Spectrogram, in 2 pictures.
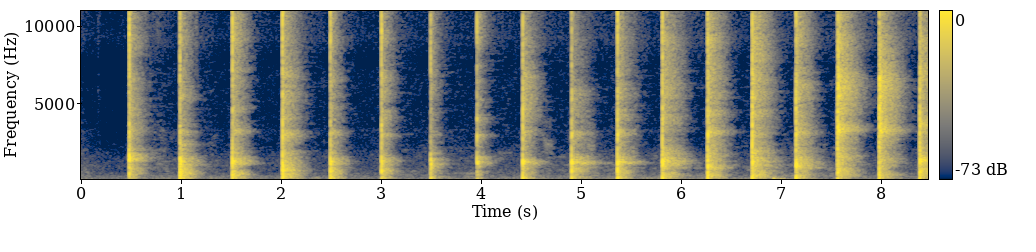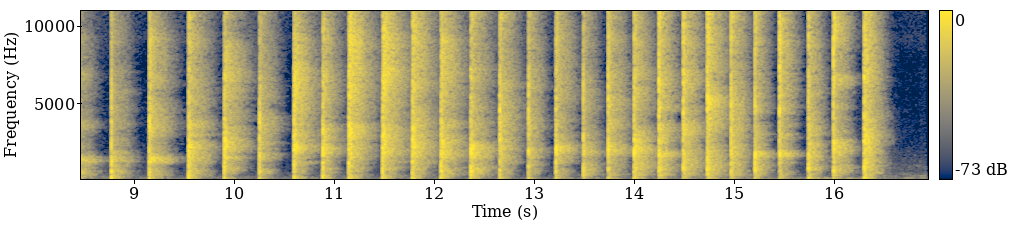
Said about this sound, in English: It's the sound of clapping. Somebody clapping their hands.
